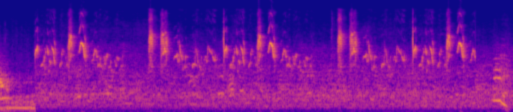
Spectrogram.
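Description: Birds chirping in quick runs of short, high chirps, several times over.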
